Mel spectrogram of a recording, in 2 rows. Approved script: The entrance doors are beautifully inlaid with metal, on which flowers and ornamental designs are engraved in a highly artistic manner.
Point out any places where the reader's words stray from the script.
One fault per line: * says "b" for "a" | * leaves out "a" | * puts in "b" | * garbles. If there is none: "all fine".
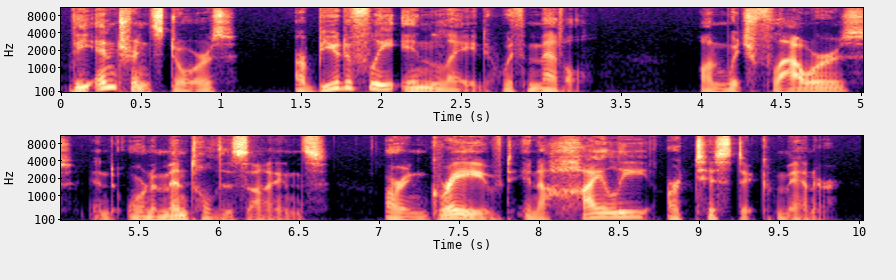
all fine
